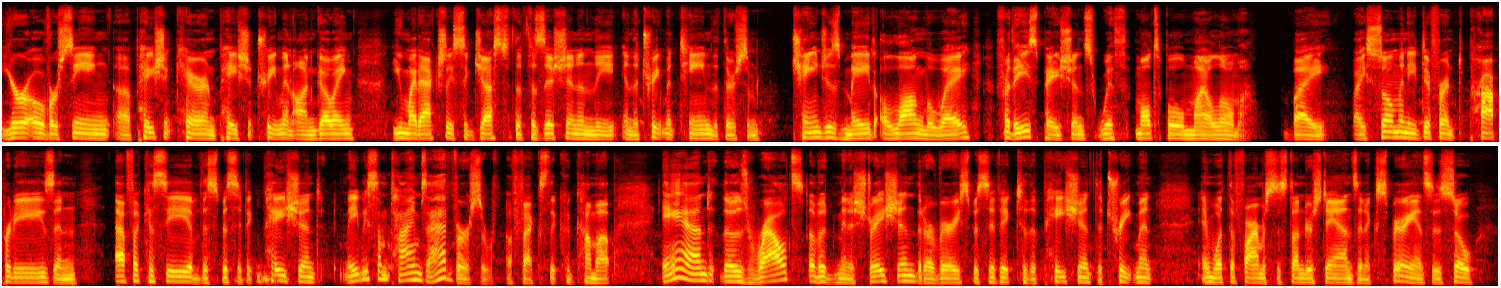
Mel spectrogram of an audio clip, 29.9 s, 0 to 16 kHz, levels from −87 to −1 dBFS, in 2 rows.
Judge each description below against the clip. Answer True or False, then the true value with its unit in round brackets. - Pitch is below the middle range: True (115 Hz)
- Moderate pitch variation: True (3.3 semitones)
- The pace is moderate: True (155 wpm)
